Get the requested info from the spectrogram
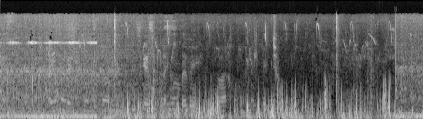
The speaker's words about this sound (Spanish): vean esos nidos, son los más grandes que hace un pájaro de aquí que se llama hammercock. Miren, aquí están los hammercocks, los que hacen el nido gigante. Están chistosos.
